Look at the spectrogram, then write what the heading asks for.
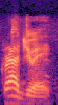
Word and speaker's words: graduate: hey graduate graduate yeah graduate so it's kind of like a j sound instead of that hard d okay graduate good graduate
